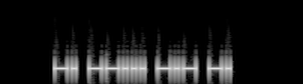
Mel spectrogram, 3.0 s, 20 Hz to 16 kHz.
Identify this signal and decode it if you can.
Morse code, heard as a keyed tone, about 28 wpm, 700 Hz. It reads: N7KN
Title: USA Call Signs - 4 Characters - 28wpm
